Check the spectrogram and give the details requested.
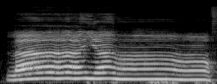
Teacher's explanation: Ikhfa hakiki ya harus dibaca samar dan ditahan dua harakat. La yanfauhum ya fa ya asyafatain makhrajnya.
